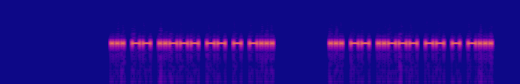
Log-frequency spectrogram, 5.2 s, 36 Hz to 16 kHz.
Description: Morse code, heard as a keyed tone, about 44 wpm, 700 Hz. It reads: SM2MTB SM2MTB
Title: DXCC-100 Call Signs - 6 Characters - Repeated 2x - 45wpm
